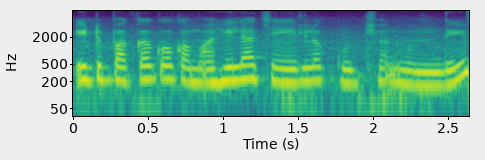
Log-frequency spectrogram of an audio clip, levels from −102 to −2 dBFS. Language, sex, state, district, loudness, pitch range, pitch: Telugu, female, Telangana, Mahabubabad, -16 LUFS, 195-225 Hz, 210 Hz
